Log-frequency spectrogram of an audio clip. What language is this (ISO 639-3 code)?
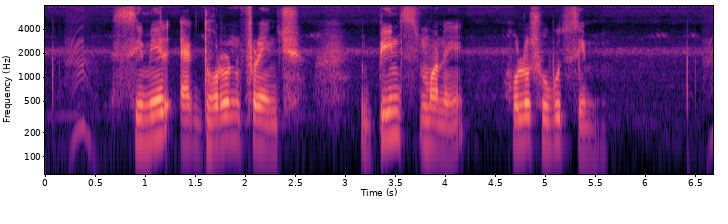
ben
